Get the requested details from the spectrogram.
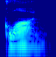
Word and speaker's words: Kwan: Because it's actually Guan. – Oh. – Yeah. – G-U-A-N, but in it's romanized a K-W-A-N.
